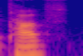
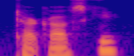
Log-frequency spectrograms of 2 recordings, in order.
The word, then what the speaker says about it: Tartakovsky: Tartakovsky. Tarkovsky. I think there's another syllable in there.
